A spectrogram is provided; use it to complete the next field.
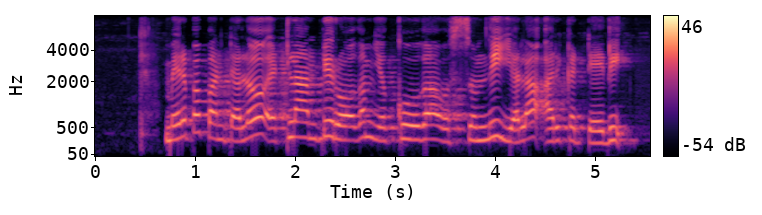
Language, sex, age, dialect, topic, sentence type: Telugu, female, 18-24, Southern, agriculture, question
